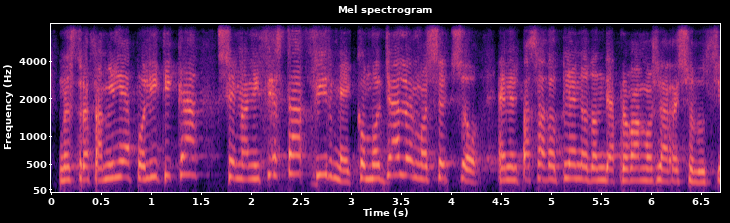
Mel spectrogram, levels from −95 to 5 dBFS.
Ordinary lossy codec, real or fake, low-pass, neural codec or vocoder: Opus, 16 kbps; fake; 7.2 kHz; codec, 44.1 kHz, 2.6 kbps, SNAC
